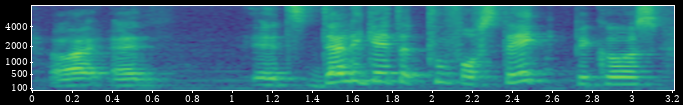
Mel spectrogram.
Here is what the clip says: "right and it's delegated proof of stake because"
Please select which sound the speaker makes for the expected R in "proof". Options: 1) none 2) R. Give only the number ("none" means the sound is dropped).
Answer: 2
